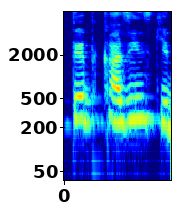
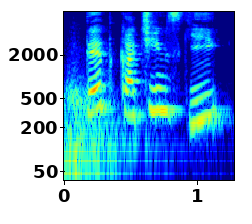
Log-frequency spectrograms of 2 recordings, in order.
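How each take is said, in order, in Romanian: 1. Numele de familie se pronunță într-un fel non-polonez. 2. Numele de familie se pronunță în felul polonez. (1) "am găsit și pronunțarea de" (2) "asta este pronunțarea în poloneză"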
